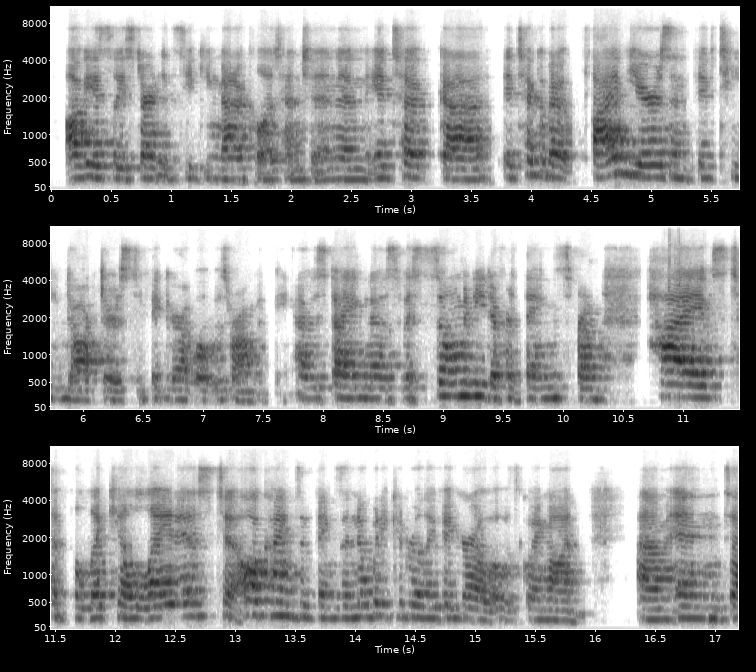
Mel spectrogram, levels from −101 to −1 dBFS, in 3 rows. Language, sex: English, female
